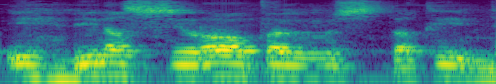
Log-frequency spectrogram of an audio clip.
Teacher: Kemudian ketika kita melafalkan huruf qaf yang mempunyai sifat huruf qalqalah, ya, ketika dihidupkan di halak kita ini jangan terlalu kasar, akan tetapi harus latif, harus lembut. Ihdinas siratal mustaqim, jangan sampai ihdinas siratal mustaqim.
